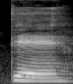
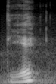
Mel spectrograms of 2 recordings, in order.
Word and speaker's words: 跌: However, in Taiwan, it's often pronounced with the second tone, dee.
